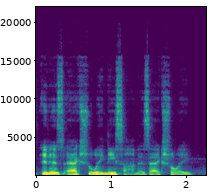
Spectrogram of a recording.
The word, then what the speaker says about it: Nissan: is actually how you say it in japan it is nissan my japanese sister told me that i know it's correct they do say nissan over there it's too big so our stupid american pronunciation is actually correct if he gets mad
